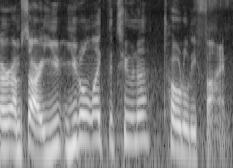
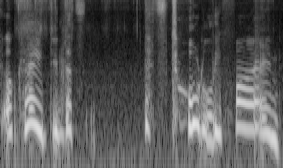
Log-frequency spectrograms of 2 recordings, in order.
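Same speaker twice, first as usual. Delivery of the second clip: easygoing acceptance; 12 semitones higher than usual. Retold or imitated. Reviewer answering someone who trashed his Rolex, high and agreeable. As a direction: let it slide in a much higher voice.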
